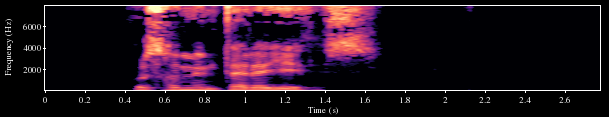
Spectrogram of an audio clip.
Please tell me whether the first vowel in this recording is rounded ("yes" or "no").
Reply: yes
